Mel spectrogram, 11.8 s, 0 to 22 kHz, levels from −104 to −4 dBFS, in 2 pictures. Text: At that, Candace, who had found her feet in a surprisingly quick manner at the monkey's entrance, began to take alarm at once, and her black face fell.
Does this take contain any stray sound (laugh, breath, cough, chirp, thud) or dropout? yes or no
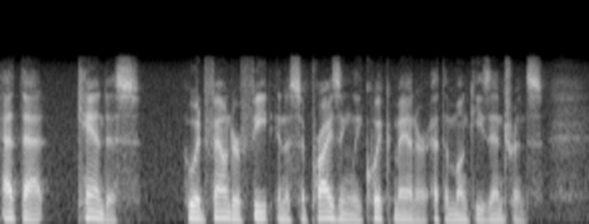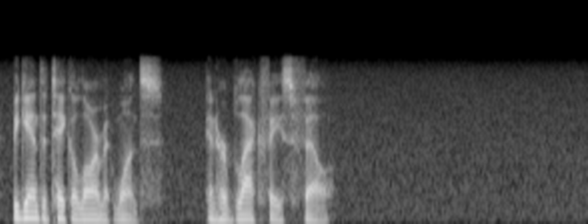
no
